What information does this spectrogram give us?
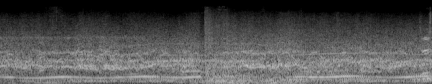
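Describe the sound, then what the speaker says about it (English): Tires squeal in a long sustained skid as a car drifts in NFS Most Wanted, the wavering screech loud and close over a steady engine roar for the whole stretch. "Just drifted in front of the SWAT officers."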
